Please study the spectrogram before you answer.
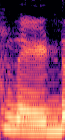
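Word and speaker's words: read: form सुद्धा आहे जो पास्ट टेन्स मध्ये आहे लाईक वाचणे किंवा मग वाचून होणे पास्ट टेन्स आहे आय रेड an interesting book yesterday काल मी एक खूप इंटरेस्टिंग बुक वाचलं वाचलं रेड पण त्याचा स्पेलिंग काय आहे लिहिताना आर इ ए डी सो it depends on the sentence की तुम्ही या शब्दाचा उच्चार कोणत्या प्रकारे करणार आहे सो रेड आर इडी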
